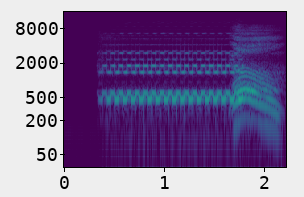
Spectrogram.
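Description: A telephone rings once with a loud, steady electronic tone that holds for over a second, then bends into a short, wavering downward slide before cutting off. No one speaks.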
